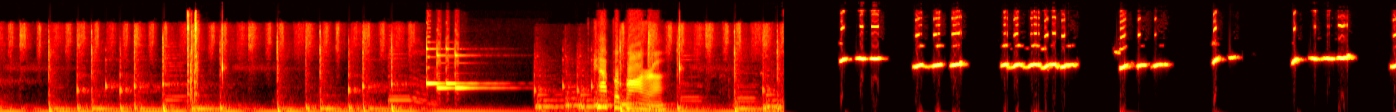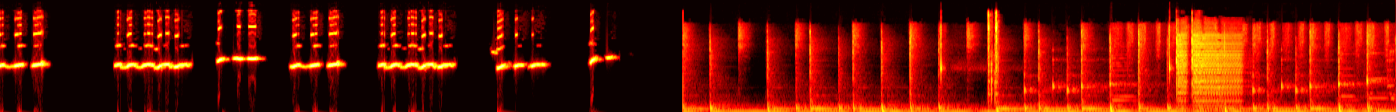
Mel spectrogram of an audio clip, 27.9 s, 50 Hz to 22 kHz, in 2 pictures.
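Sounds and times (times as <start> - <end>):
capybara whistling: 8.4 - 14.5, 15.1 - 20.2.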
